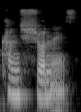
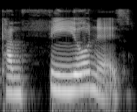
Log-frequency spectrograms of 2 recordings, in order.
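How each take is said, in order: First: Canciones said can-SHO-nez, quieter; wrong English way. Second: Canciones said can-SYOH-nes; correct Spanish. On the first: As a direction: canciones with sh sound, anglicised. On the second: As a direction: canciones with clear s sound, louder. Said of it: "I should have said". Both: Shown as a demonstration.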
